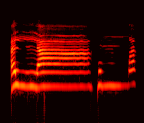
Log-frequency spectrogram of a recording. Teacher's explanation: لام الجلالہ سے پہلے الف حمزہ پر فتح ہے، تو پر کر کے پڑھیں گے، موٹا کر کے پڑھیں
